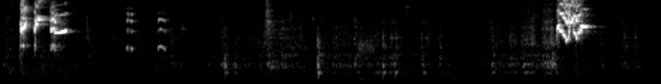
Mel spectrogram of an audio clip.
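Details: Rosy-faced lovebirds kept as pets, a group chirping a lot that day: a rapid rasping burst opens, followed by small clipped peeps and soft low murmuring, then one loud grating squawk near the end.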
